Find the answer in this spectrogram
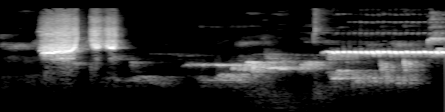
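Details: White-rumped shama song used as a lure to provoke other shamas into singing: loud whistled notes near the start, then softer warbling phrases and a fast, evenly pulsed trill at the end.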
